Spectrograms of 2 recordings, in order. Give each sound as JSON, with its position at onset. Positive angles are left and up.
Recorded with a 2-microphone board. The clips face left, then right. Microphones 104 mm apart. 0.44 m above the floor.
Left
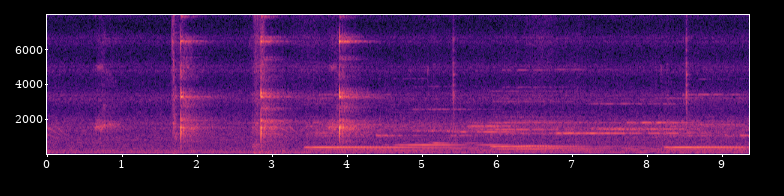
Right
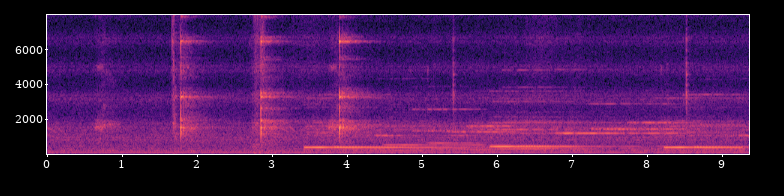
{"t": 1.8, "sound": "hammering", "side_deg": 15, "distance_m": 0.9}
{"t": 3.4, "sound": "a piano", "side_deg": -60, "distance_m": 3.5}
